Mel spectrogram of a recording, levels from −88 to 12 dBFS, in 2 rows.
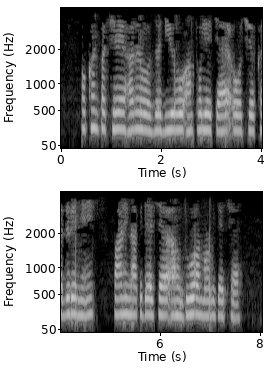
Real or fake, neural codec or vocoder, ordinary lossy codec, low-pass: fake; codec, 16 kHz in and 24 kHz out, 1.1 kbps, FireRedTTS-2 codec; MP3, 16 kbps; 3.6 kHz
